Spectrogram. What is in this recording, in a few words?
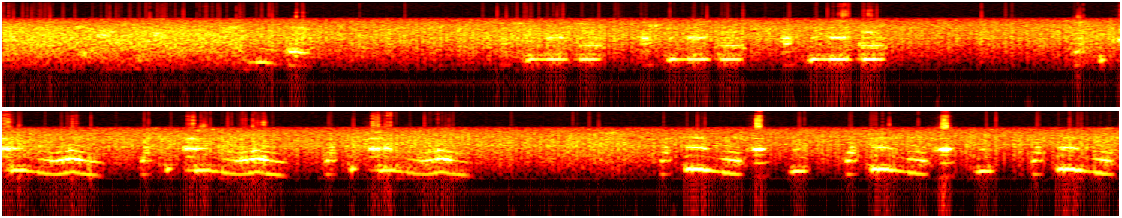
Telemetry Voice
